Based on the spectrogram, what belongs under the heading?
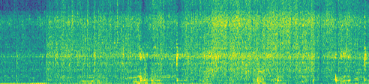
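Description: Ginger and cumin spice paste sizzling in hot oil in a wok while a spatula stirs it, with a few light scrapes and knocks of the spatula against the pan.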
